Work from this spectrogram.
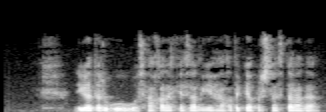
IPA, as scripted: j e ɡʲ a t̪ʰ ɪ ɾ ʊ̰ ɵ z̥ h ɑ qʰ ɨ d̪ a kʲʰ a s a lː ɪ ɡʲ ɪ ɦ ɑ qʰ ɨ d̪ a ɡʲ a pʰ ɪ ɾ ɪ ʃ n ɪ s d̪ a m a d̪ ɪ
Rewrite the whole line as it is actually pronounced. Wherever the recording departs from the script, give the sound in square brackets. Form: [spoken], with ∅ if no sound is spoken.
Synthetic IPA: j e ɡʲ a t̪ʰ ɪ ɾ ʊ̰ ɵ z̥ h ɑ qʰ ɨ d̪ a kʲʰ a s a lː ɪ ɡʲ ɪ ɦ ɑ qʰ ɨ d̪ a ɡʲ a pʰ ɪ ɾ ɪ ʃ n ɪ s [t̪] a m a d̪ ɪ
